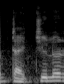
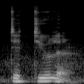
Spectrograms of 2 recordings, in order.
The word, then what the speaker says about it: titular: Okay, और इसको टाइट्यूलर नहीं पढ़ेंगे। टाइटल तो हमने पढ़ा, लेकिन इसके एडजेक्टिव को हम टाइट्यूलर नहीं पढ़ेंगे, बल्कि टिट्यूलर, ये है इसका प्रोनाउंसिएशन।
